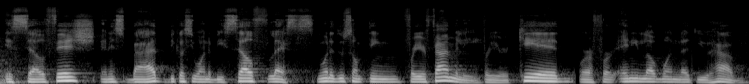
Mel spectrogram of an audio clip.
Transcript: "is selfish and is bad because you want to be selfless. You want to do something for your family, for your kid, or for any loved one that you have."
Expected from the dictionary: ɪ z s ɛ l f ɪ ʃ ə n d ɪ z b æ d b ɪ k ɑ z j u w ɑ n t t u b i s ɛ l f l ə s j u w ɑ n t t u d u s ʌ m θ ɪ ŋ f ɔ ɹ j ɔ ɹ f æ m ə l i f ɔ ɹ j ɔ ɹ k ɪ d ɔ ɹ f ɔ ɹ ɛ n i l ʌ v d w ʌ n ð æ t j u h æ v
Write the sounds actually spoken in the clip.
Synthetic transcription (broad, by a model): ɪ s ɛ l f ɪ ʃ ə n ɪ s b æ d b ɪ k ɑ s j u w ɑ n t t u b i s ɛ l f l ə s j u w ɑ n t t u d u s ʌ m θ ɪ ŋ f ɔ ɹ j ɔ ɹ f æ m ə l i f ɔ ɹ j ɔ ɹ k ɪ d ɔ ɹ f ɔ ɹ ɛ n i l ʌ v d w ʌ n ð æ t j u h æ v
